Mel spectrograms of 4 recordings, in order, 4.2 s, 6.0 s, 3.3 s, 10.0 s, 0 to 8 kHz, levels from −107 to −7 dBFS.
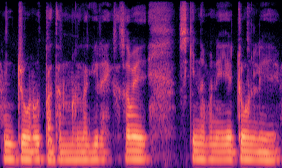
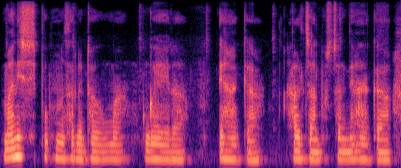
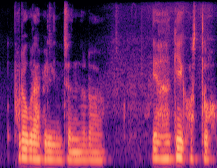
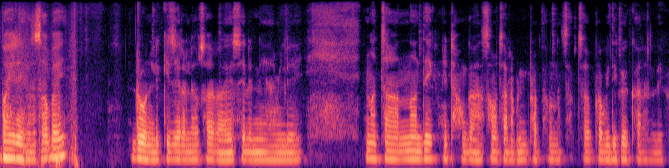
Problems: background sounds at intervals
